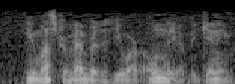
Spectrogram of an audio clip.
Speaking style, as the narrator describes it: she said

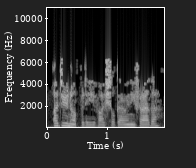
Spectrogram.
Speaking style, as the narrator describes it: said he sullenly

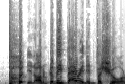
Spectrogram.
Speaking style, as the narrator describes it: replied the old woman with a laugh

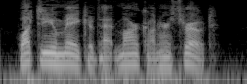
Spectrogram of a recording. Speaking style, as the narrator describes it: asked in a whisper

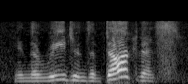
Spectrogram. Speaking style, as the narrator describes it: cried a voice

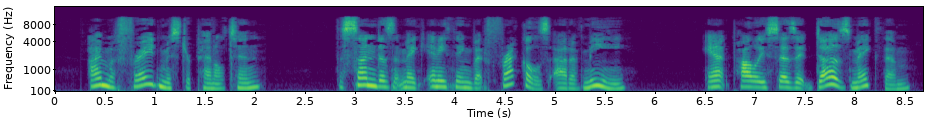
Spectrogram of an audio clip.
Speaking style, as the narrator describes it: she added mournfully

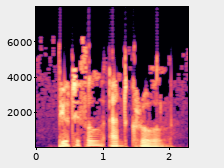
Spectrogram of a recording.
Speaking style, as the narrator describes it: she repeated dreamily

